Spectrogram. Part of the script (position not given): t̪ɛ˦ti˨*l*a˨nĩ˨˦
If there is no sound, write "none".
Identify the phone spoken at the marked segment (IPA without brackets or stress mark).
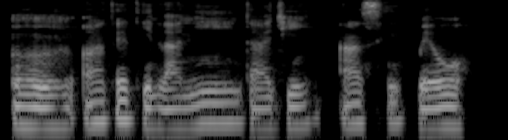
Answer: l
